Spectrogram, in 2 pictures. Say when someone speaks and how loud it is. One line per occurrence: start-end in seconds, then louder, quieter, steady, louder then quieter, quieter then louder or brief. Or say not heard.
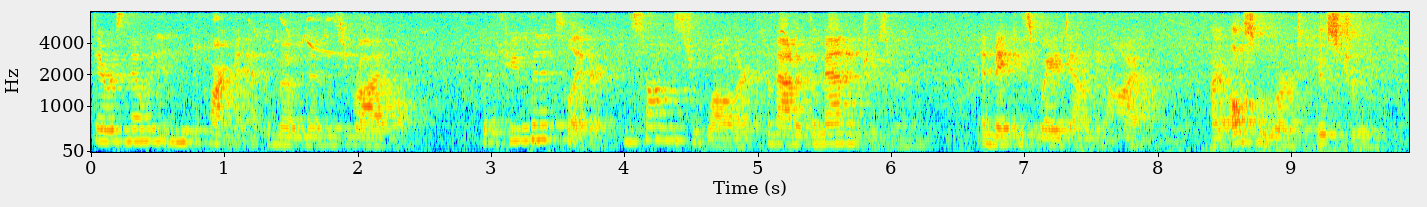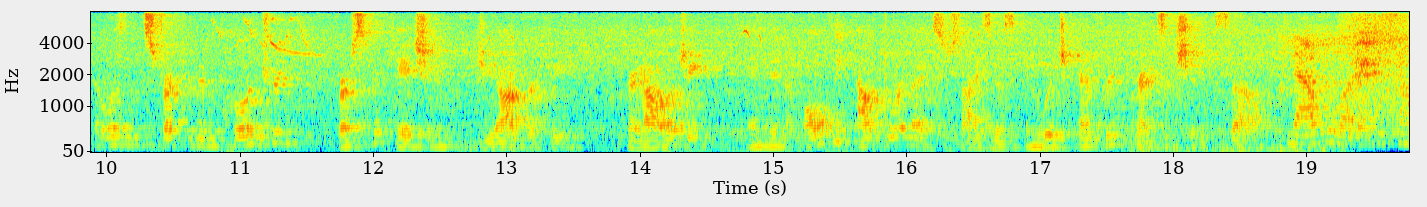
0.0-19.7 steady.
